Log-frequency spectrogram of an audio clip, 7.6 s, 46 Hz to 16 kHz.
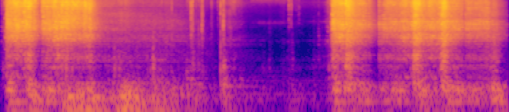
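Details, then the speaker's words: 1991 Chevy 1500 on start-up: ragged, uneven bursts of harsh rattling as it cranks and catches, fading and returning, gauge shows constant oil pressure; owner suspects wiring or switch; cause unclear; abnormal noise on start-up. "What is that noise? That is terrible."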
